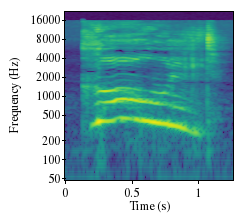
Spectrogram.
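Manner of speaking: loud, high, long-held cry; robber's shout. Acted. Robbers spotting the golden carriage, shouting loudly. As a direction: bellow it out on sighting treasure.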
